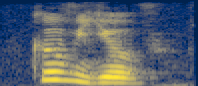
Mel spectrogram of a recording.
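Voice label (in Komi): "кывйыв", Komi, female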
